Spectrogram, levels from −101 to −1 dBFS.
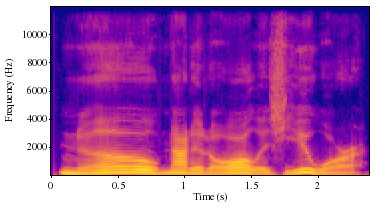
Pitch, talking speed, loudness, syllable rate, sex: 170 Hz, 175 wpm, -14 LUFS, 3.5 syllables/s, female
